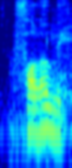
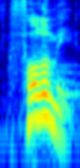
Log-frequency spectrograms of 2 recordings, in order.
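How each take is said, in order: First: Soft, low call to follow; Jesus. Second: Firmer repeated summons at speaking volume; Jesus. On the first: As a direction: say it gently low, as a quiet summons. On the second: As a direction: call plainly and firmly to follow. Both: Acted. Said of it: "So Jesus says to us".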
